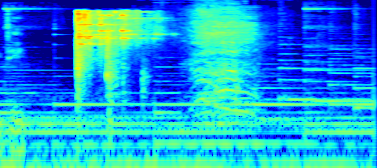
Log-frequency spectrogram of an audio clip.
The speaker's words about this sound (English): Holding the cup of wine that they are to present to their abbot, they await his blessing. Benedict then blesses the cup, and it shatters.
